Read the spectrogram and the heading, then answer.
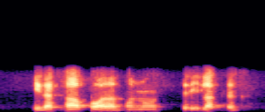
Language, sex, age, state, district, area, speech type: Dogri, male, 18-30, Jammu and Kashmir, Samba, rural, conversation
